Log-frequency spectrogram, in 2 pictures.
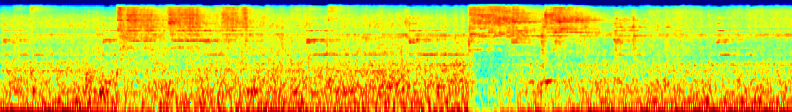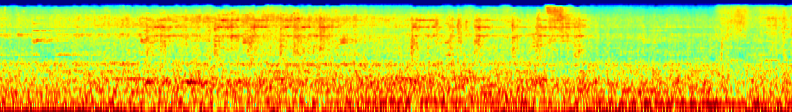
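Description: Train cars rolling past on steel rails with a loud, steady rumble and high-pitched wheel squeal that comes and goes in short repeated squeals.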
